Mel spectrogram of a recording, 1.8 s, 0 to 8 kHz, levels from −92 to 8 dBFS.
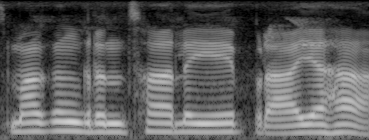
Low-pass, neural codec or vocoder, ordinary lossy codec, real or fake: none; none; none; real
